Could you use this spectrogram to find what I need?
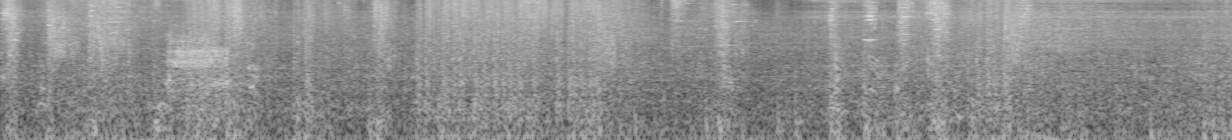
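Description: Heavy gears grind and clank steadily.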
